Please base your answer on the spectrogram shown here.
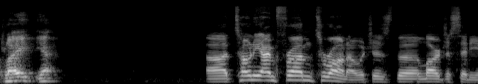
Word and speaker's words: Toronto: Tony, I'm from Toronto, which is the largest city in Canada. And you can tell I'm from there because I don't say the second T in it.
